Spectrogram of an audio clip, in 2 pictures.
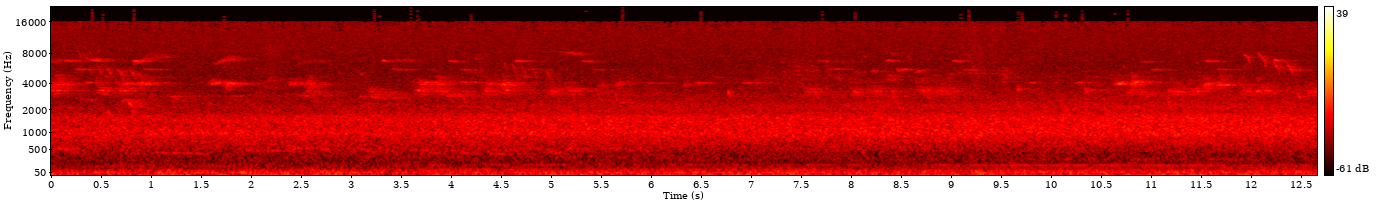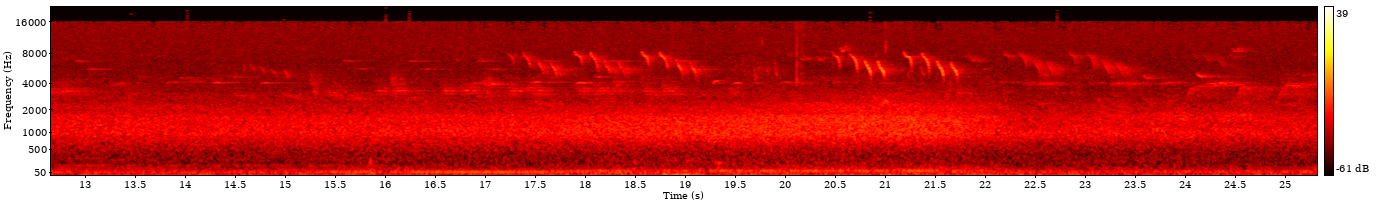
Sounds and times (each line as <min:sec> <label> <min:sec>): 0:00.0 vehicles 0:25.3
